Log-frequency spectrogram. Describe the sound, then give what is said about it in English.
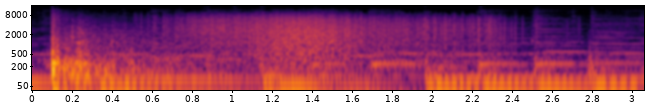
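A firework bursts with a sharp bang, followed by a sustained bright hissing and sizzling that fades into a few crackling pops near the end. “They've also used aluminum or iron flakes to make fireworks hiss and sizzle.”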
